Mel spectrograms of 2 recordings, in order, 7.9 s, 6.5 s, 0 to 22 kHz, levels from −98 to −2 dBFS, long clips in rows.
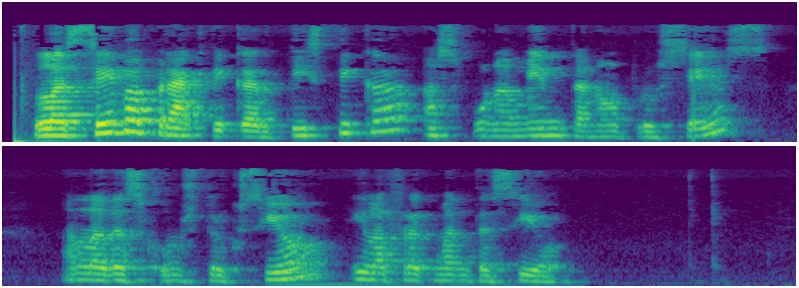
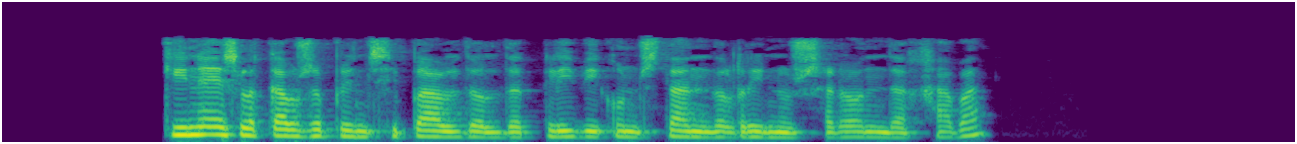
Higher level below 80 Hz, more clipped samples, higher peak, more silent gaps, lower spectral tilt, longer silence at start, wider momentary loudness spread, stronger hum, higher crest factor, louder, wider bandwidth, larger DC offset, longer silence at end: about the same, -54 dBFS vs -58 dBFS; neither; about the same, 0 dBFS vs -2 dBFS; neither; about the same, -4.5 dB/octave vs -4.5 dB/octave; second, 0.05 s vs 0.8 s; first, 19 LU vs 10 LU; neither; about the same, 20 dB vs 16 dB; second, -20 LUFS vs -17 LUFS; first, 11.5 kHz vs 7.8 kHz; neither; second, 1.2 s vs 1.55 s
